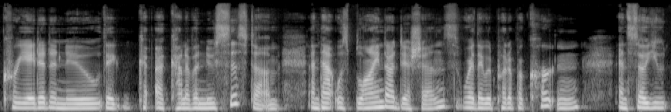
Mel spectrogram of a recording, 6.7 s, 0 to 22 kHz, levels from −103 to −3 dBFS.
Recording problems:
none

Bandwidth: 18.5 kHz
